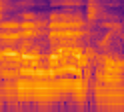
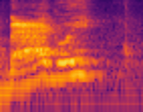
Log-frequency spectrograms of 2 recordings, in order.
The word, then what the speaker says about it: Badgley: It's Penn Badgley. Very good. Oh, is it? Yeah. Okay. So I always called him Bagley, and then I called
